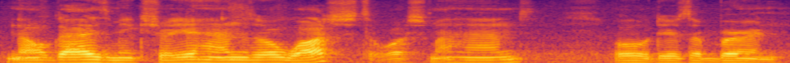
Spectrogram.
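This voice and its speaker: A Jamaican man talks slowly through his home cooking, his low voice staying flat and unhurried as he explains each step to viewers. The phone recording picks up clear kitchen noise, with pots boiling in the background. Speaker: home cooking show host. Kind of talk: casual cooking vlog. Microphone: phone camera held over the stove. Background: pots boiling and sizzling.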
